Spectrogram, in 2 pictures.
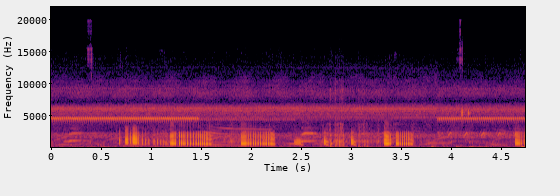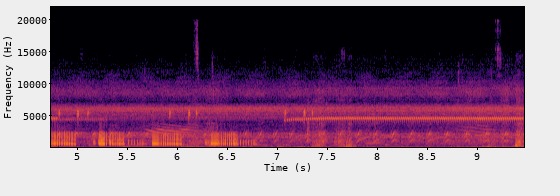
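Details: A Boana semilineata treefrog gives short, harsh croaking notes in irregular bursts over a steady high insect whine.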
